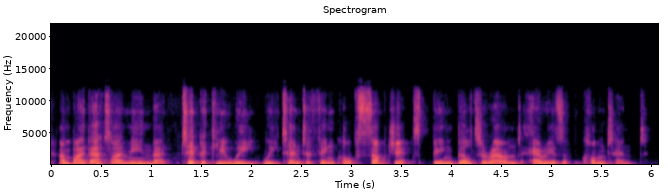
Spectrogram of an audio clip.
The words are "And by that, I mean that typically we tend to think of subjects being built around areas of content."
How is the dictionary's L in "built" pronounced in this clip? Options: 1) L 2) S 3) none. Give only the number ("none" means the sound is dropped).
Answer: 1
